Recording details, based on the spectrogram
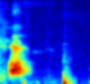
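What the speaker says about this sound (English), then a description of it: "Someone's got a dog barking." A dog barks twice over an unmuted Zoom microphone during an online lecture, a louder first bark and a shorter second after a pause, slightly distant and compressed.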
